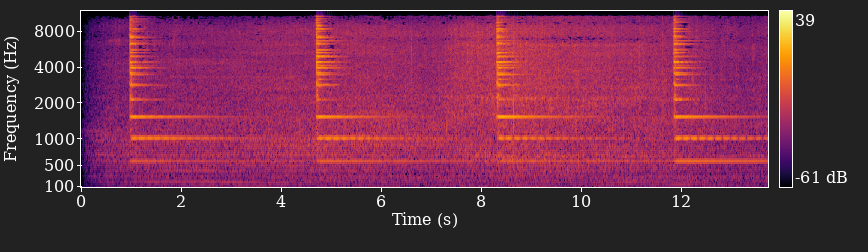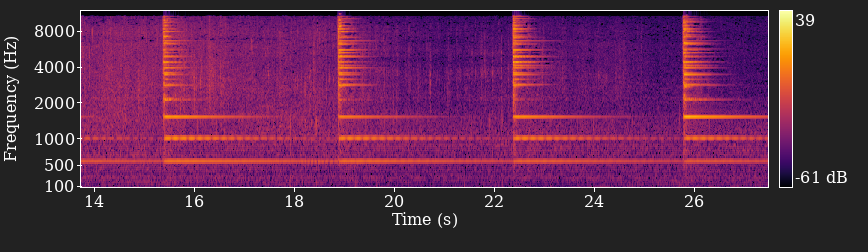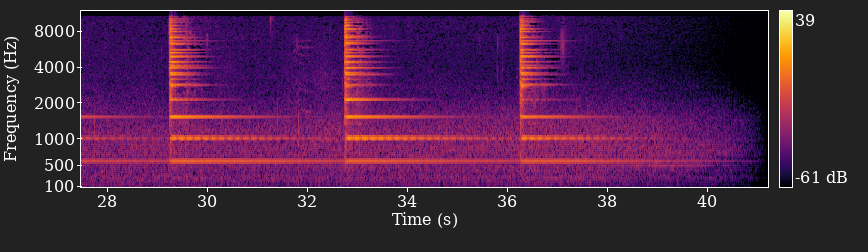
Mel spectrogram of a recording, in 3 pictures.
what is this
church bells 2
Church bell ringing at eleven o clock
bells, catholic, church, CZ, Czech, Panska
